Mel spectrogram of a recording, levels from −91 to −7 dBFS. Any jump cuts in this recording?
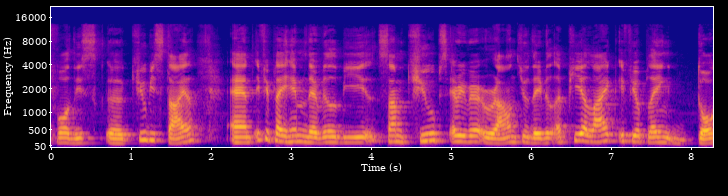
no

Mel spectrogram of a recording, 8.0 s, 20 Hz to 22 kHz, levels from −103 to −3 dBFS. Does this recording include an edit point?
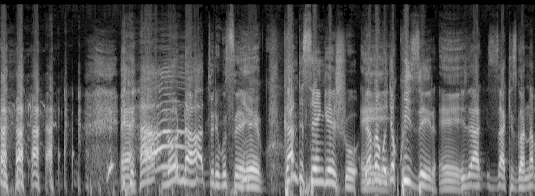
no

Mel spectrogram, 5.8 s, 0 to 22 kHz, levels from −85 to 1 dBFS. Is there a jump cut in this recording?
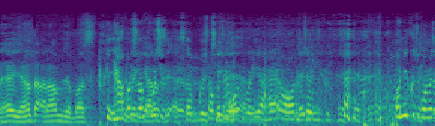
no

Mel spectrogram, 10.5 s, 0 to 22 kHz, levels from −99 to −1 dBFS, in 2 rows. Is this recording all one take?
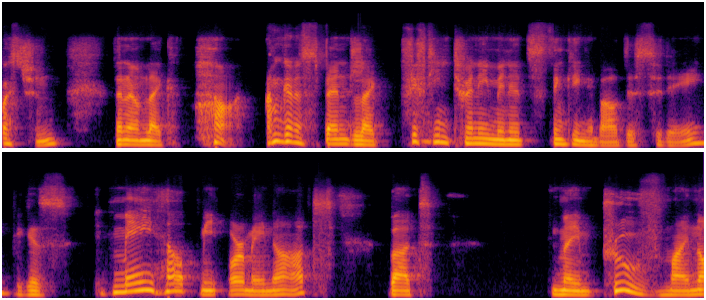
no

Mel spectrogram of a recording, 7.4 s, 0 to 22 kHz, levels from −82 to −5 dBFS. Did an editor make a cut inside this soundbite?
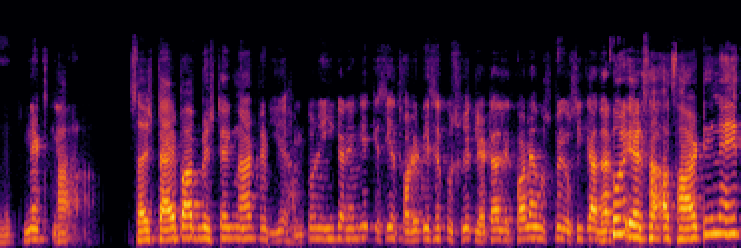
yes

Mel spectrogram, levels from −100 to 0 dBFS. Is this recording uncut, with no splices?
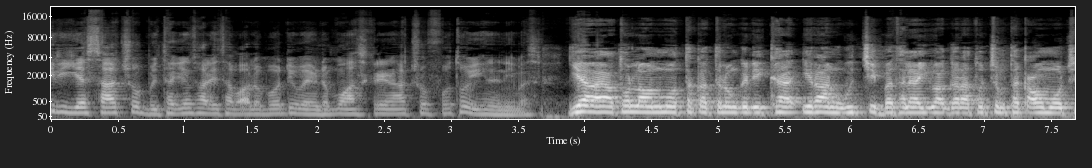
no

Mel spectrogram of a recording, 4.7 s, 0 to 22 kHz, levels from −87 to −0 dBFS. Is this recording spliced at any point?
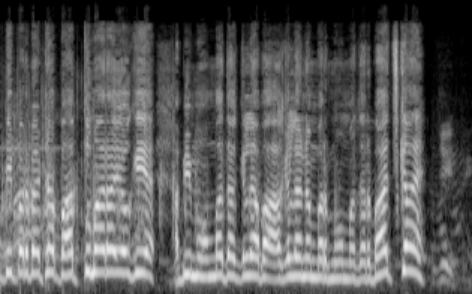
yes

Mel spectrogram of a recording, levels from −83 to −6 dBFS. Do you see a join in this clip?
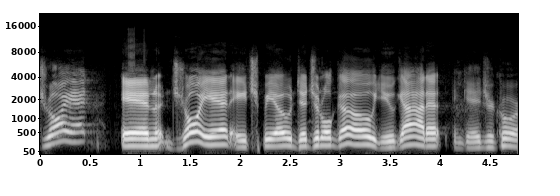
yes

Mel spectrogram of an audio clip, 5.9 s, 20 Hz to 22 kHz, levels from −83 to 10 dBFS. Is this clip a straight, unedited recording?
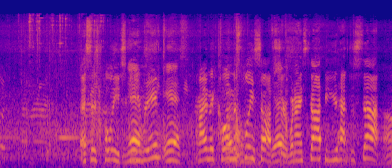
yes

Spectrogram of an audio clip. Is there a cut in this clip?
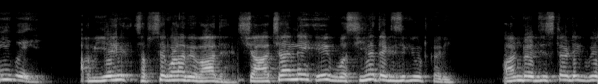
yes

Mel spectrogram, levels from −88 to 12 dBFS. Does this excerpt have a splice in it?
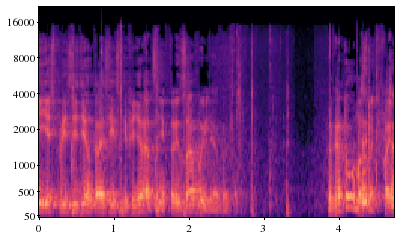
yes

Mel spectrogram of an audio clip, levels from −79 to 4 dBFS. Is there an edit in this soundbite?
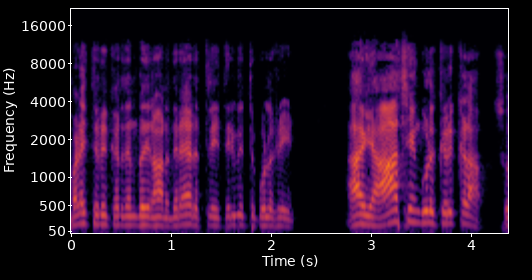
no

